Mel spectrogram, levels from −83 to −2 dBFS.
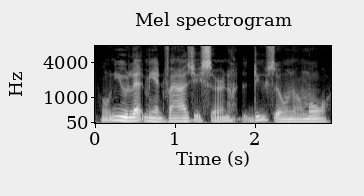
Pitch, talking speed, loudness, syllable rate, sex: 115 Hz, 265 wpm, -17 LUFS, 5.4 syllables/s, male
